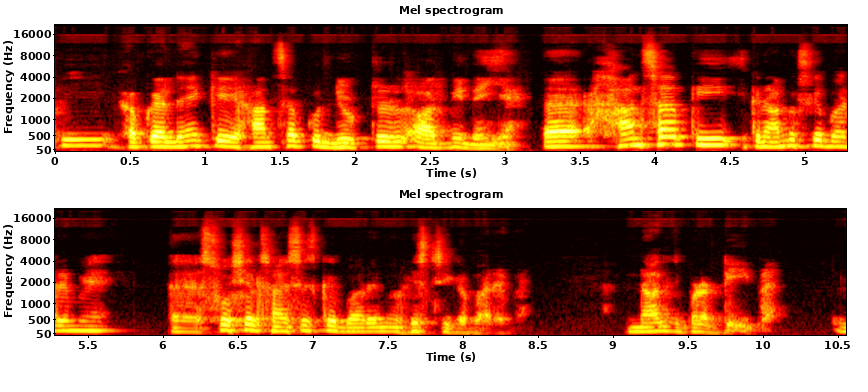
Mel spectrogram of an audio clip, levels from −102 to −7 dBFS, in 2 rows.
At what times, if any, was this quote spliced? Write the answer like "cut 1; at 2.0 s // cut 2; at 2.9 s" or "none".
cut 1; at 3.0 s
